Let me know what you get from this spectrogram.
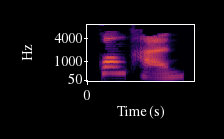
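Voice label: "光盘", Mandarin; chinese flashcards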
